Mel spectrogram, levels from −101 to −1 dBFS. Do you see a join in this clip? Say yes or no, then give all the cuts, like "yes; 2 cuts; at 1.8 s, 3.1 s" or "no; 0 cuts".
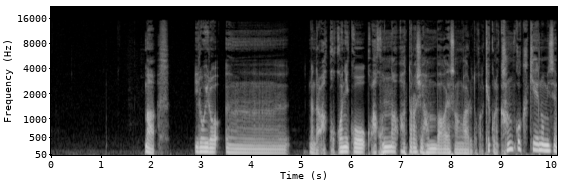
no; 0 cuts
